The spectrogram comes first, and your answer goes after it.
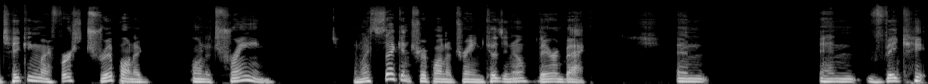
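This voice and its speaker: Man, middle-aged, calm voice, mellow tone, casual profane podcast rambling. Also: medium pitch, no room sound. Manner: profane, candid, laughs often. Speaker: podcast host. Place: seated at home on a creaky chair.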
